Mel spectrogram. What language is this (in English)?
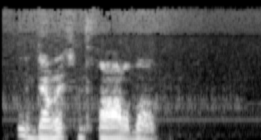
Kabyle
